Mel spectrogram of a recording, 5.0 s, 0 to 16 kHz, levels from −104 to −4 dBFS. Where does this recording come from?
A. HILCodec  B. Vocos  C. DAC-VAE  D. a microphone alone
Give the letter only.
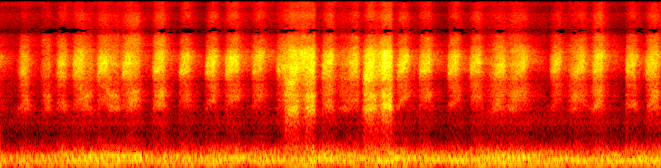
C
